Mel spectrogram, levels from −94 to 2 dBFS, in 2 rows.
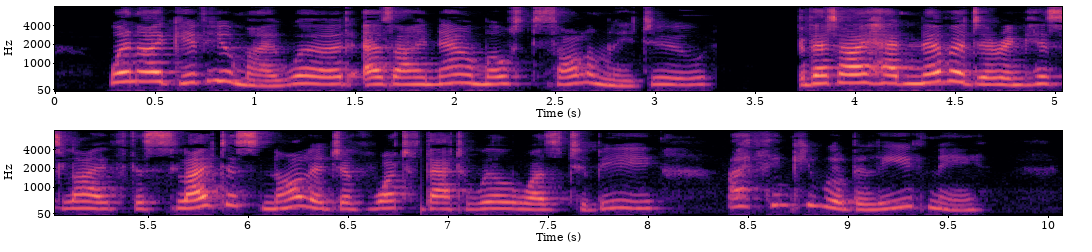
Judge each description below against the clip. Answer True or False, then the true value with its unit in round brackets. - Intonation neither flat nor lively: True (4.2 semitones)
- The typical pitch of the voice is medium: False (250 Hz)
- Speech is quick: True (210 wpm)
